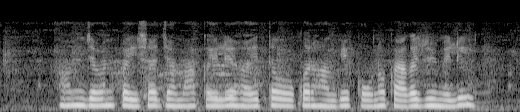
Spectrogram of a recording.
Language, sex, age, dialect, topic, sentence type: Bhojpuri, female, 18-24, Western, banking, question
